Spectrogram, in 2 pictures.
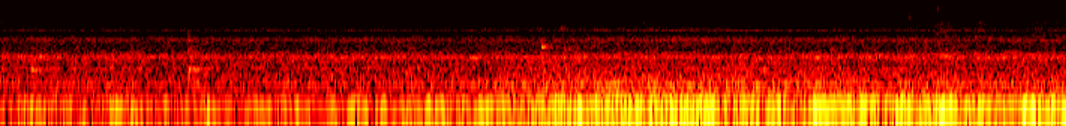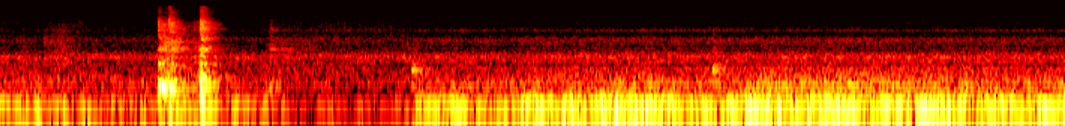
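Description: Thick batter pours and splashes softly into a glass dish.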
